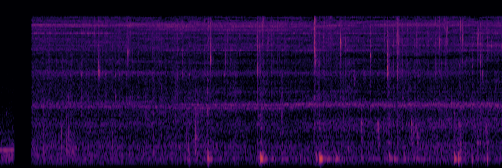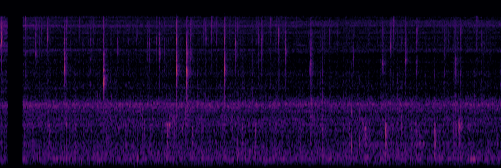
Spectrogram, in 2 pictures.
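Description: Water running steadily into a sink, with scattered small splashes and clicks as a green-cheeked conure bathes in it. The sound breaks off briefly about ten seconds in.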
